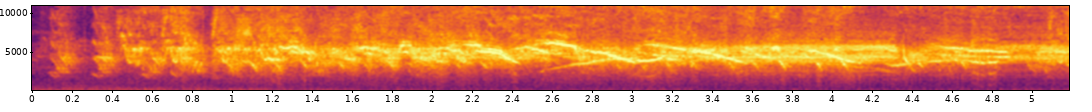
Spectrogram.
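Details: Many sparrows chirping at once, a continuous bright high twitter that stays loud throughout, with quick sliding notes laced through the din.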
